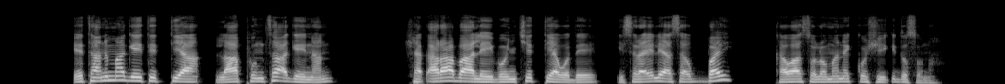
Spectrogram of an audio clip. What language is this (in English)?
Gofa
